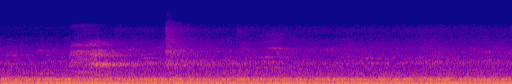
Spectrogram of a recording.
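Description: Steady low machine hum, with a brief higher pitched sound about two seconds in and a short hiss a little after three seconds.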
